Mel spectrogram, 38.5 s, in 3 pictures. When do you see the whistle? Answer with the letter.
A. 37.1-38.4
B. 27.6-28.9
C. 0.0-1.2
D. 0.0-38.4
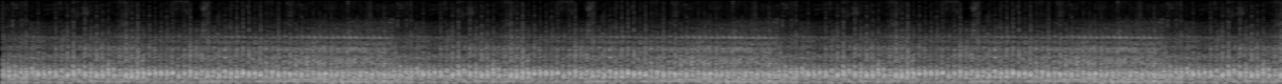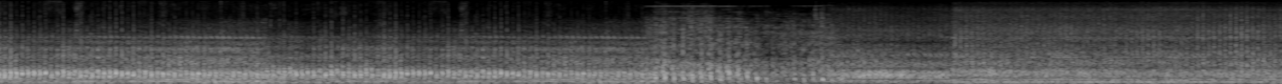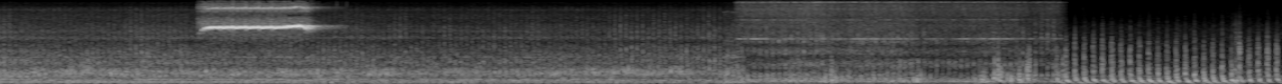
B.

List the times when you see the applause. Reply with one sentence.
The applause can't be heard in this clip.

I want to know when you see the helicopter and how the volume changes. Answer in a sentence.
The helicopter can be heard from 0.0 to 38.4 s, getting quieter.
